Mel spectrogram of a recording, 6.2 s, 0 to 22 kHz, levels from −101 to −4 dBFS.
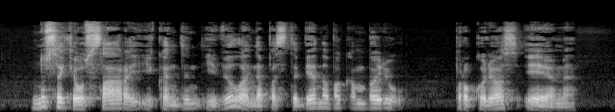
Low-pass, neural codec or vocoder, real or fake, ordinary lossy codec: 10.8 kHz; none; real; MP3, 64 kbps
